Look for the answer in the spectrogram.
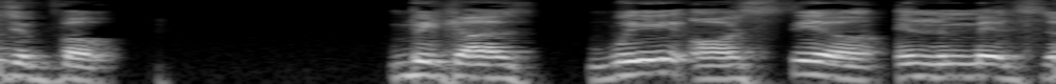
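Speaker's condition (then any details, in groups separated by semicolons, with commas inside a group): Sporadic ALS; must speak slower and carefully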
